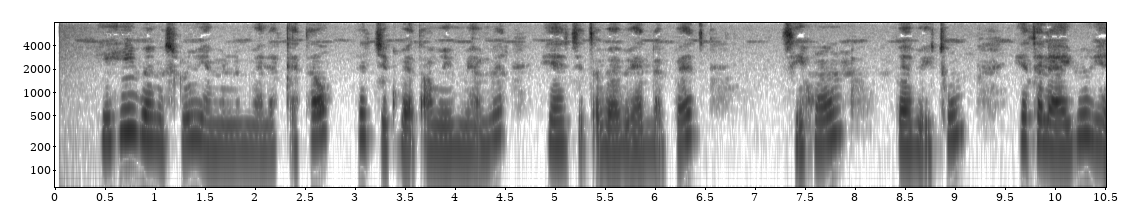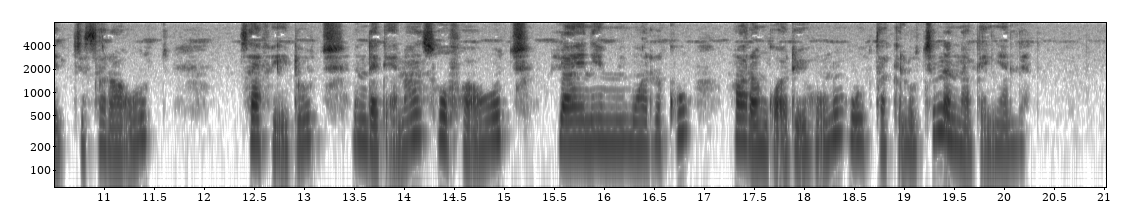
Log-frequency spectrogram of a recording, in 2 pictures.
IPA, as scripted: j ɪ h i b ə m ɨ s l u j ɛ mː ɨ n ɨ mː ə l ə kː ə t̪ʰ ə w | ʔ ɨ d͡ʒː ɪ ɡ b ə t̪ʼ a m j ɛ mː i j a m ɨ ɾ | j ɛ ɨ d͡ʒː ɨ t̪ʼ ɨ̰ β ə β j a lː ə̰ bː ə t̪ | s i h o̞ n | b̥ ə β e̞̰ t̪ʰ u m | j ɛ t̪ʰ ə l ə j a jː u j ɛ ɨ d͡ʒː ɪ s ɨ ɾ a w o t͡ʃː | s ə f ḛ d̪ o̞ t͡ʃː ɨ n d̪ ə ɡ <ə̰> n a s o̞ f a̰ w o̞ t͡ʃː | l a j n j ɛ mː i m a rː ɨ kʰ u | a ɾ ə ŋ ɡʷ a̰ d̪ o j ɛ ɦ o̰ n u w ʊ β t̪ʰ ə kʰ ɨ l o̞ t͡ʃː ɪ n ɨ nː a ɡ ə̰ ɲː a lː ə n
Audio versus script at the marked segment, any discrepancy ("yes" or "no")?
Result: no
